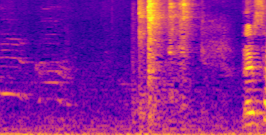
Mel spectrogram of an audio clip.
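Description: A short clatter of small hard objects about a second in, with a faint high-pitched voice in the background before it; a woman's voice starts just before the end.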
